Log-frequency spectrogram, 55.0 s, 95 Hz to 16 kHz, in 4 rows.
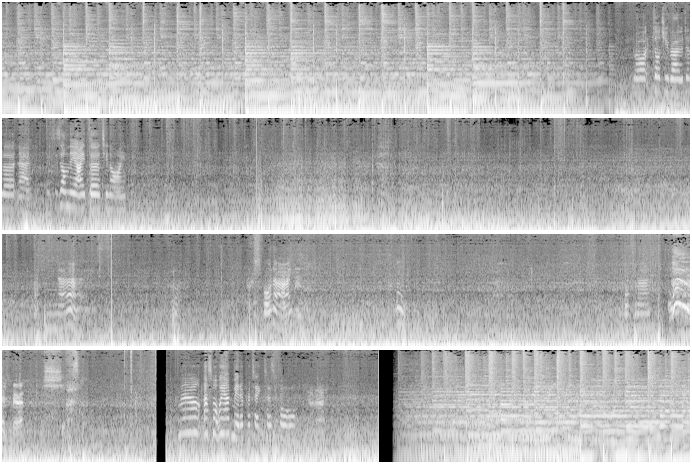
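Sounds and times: engine and road rumble: 0.0 - 55.0.

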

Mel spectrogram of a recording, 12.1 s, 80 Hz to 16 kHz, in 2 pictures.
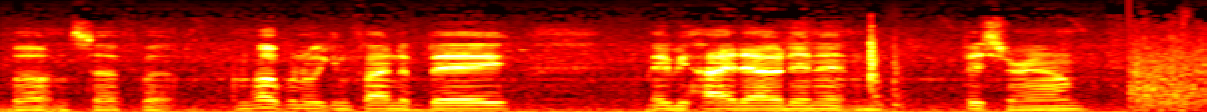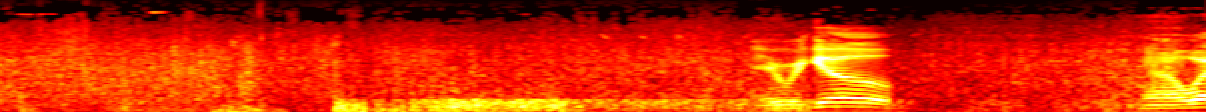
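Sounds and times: wind buffeting microphone: 5.4 - 12.0.

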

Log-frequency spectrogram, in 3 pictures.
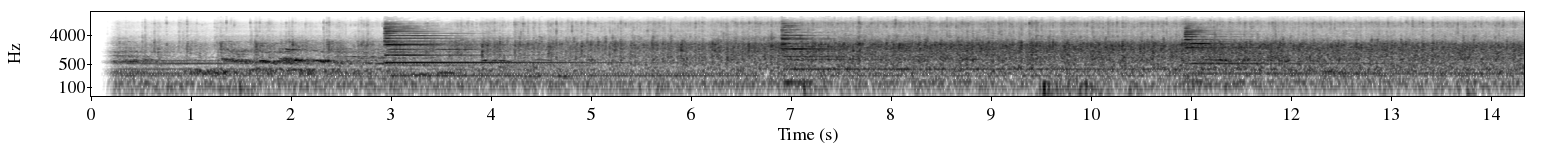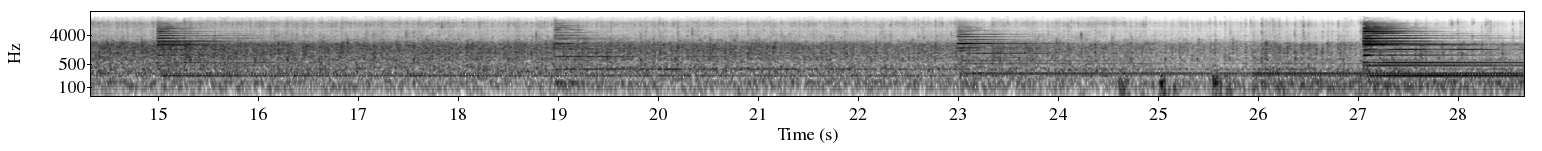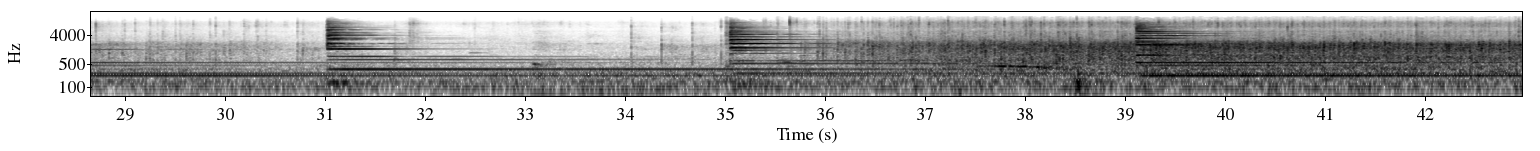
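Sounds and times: crowd applauding: 0.2 - 31.4, 34.0 - 42.9
church bell tolling: 2.9 - 5.7, 6.8 - 9.5, 10.4 - 22.0, 22.9 - 37.4, 39.1 - 42.9.

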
